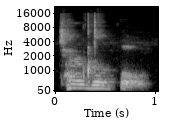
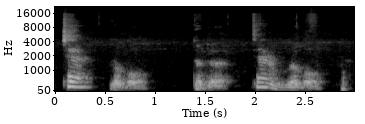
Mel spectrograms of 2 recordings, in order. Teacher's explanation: Terrible, 3 syllables. Terrible, terrible. The first syllable is stressed, the next 2 not.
